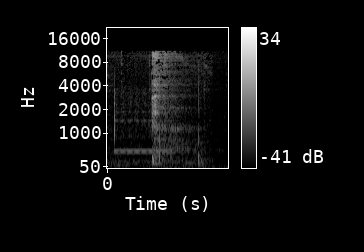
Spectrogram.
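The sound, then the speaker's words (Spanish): A mobile phone call being placed: a steady electronic tone holds for about a second, with a few sharp clicks around it, all fairly faint against a quiet background. “Coge el móvil del falso techo. Mira la pantalla. 14 mensajes. Dios. Llama.”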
